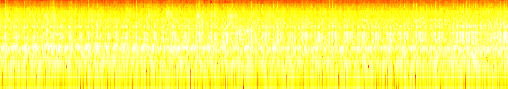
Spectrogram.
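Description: Engine of a Hirobo JetRanger radio-controlled model helicopter running steadily while the helicopter sits on the ground with its main rotor turning slowly.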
